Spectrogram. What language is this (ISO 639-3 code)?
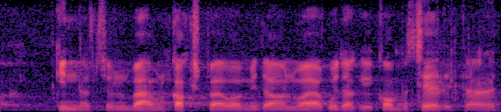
est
